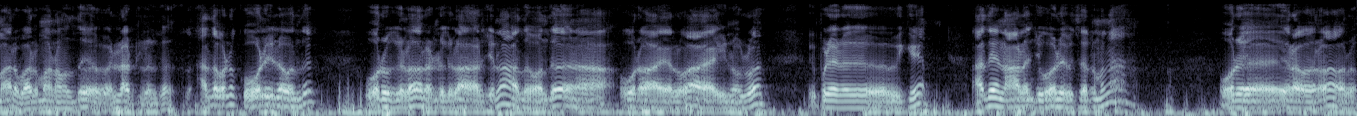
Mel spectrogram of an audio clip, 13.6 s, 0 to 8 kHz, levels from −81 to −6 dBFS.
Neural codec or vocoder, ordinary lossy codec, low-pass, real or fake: vocoder, 44.1 kHz, 80 mel bands, Vocos; none; 7.2 kHz; fake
